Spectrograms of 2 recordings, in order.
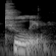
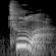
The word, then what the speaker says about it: Tula: I've exfoliated so I really love Tulum Tula I think is the way you pronounce it Tula skincare t l a um and finally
